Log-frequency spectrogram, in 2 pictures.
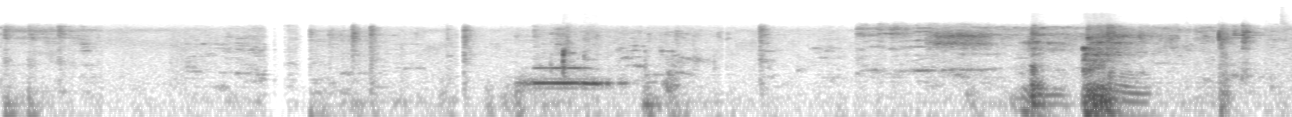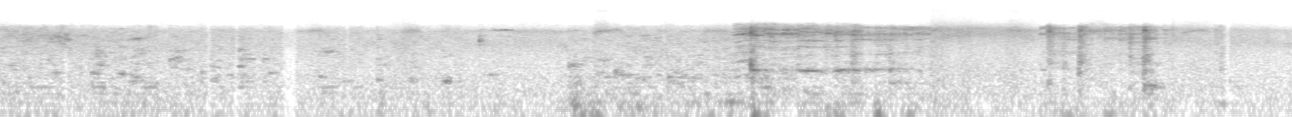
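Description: A woman speaks through an online call.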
